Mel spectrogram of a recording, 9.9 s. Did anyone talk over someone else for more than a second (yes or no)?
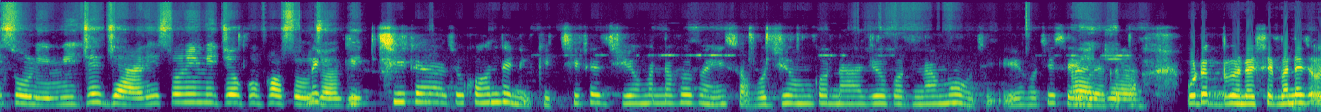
no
